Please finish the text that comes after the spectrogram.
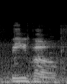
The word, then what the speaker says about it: Bevo: I'm like, no, it's Bevo. Bevo, pronounced after the Bevo Fox.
